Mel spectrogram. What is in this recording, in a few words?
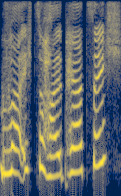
defeat, de; Cookie Run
